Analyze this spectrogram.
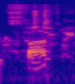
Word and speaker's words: Tzfat: And that is the incredible explosion of spiritual and literary religious activity that occurred in the northern Israel city of Safed, pronounced in Hebrew Tzfat or Tzfas.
